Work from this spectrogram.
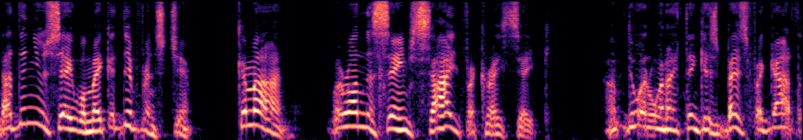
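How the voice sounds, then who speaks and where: A man's raspy, put-on character voice, high in pitch, with lively intonation at a moderate pace. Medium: cartoon. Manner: stern, lecturing.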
